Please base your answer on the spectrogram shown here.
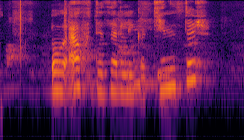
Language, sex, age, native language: Icelandic, female, 9, Icelandic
